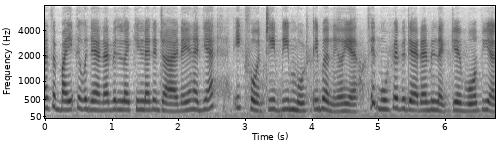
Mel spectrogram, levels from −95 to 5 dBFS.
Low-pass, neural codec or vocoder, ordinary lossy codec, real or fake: none; codec, 16 kHz, 0.5 kbps, FunCodec, trained on LibriTTS, 25 frames a second; none; fake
